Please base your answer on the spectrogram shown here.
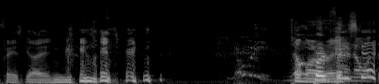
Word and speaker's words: Tomar-Re: Anyways, Sorry, Tomar-Re is how you say that guy's name. Tomar-Re.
